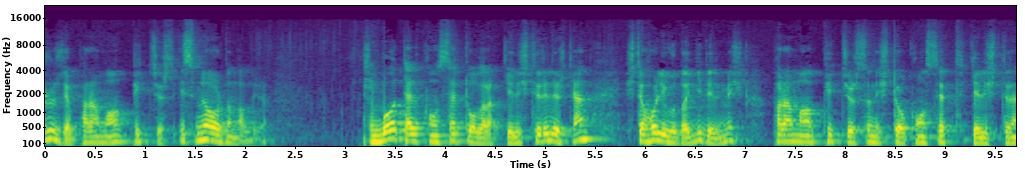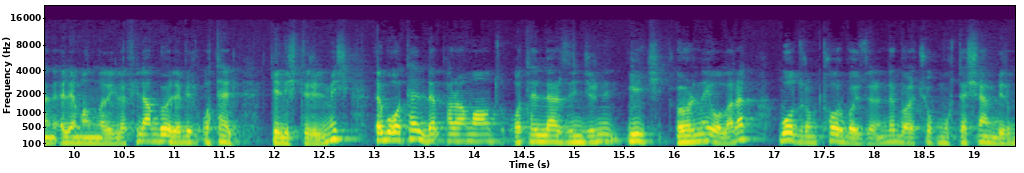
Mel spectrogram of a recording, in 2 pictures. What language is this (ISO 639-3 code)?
tur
